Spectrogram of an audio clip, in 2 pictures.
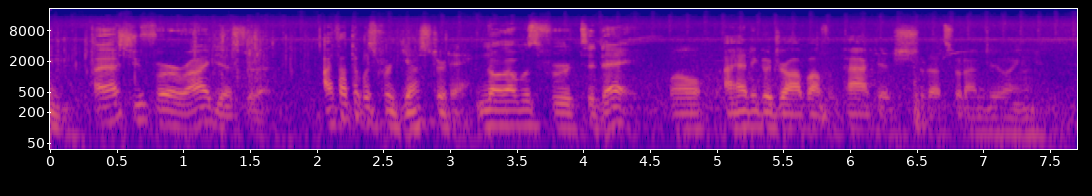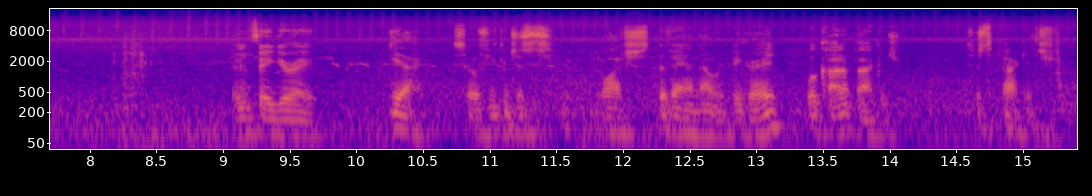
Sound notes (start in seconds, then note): none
